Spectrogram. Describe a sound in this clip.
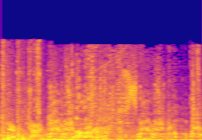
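A blade swishes and slashes.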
